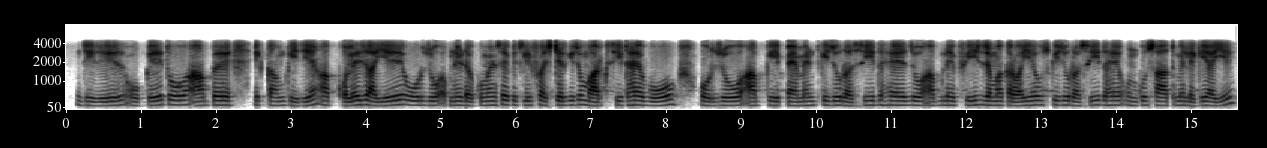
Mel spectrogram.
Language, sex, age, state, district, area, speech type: Hindi, male, 30-45, Rajasthan, Karauli, rural, conversation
